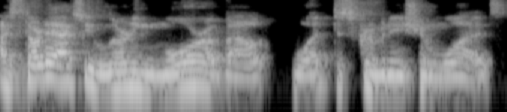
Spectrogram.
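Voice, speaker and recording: A man's somewhat breathy, medium-pitched voice with a General American accent, at a moderate pace. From US Midwest (Rochester, Minnesota), then California. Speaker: food entrepreneur. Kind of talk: interview conversation. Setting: remote call.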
